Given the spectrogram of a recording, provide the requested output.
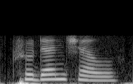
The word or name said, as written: prudential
